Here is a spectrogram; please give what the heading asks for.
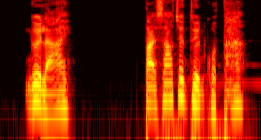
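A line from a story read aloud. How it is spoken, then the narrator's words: Hissing question. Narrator (Vietnamese): Chu Tổ Mô rít giọng hỏi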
